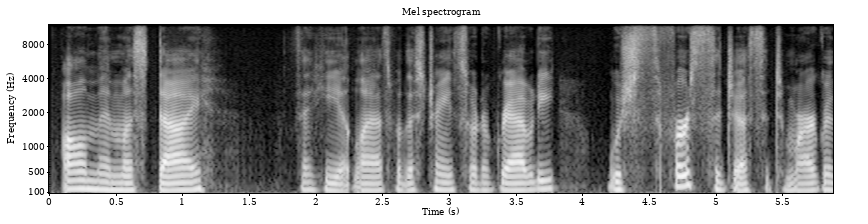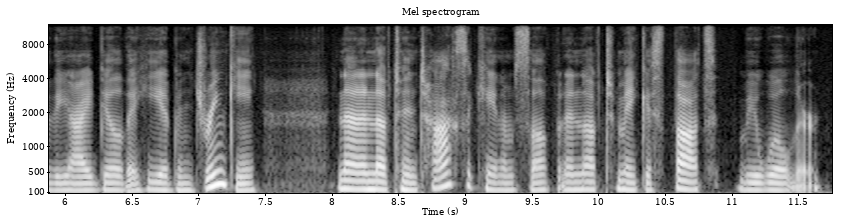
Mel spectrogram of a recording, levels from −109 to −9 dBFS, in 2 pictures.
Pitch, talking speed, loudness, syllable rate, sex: 155 Hz, 190 wpm, -19 LUFS, 5.8 syllables/s, female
